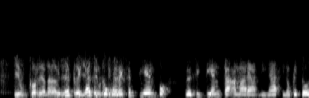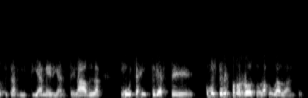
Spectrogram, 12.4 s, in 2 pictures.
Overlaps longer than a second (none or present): present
